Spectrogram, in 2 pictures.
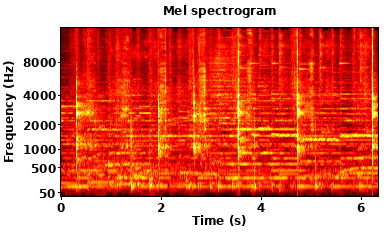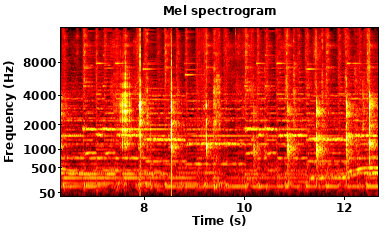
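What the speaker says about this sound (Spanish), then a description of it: "Empezamos picando los 200 gramos de fresas en trocitos pequeños." A knife chops 200 grams of fresh strawberries into small pieces on a board, with irregular sharp taps and knocks spaced through the clip over faint kitchen background, fairly quiet overall.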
